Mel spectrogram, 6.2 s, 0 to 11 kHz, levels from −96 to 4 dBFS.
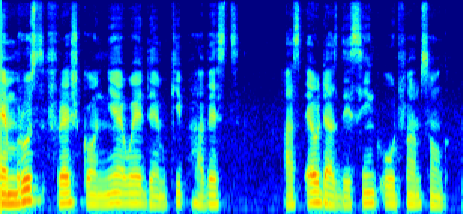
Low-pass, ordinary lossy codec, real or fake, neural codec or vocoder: none; none; real; none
